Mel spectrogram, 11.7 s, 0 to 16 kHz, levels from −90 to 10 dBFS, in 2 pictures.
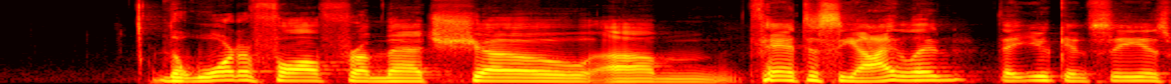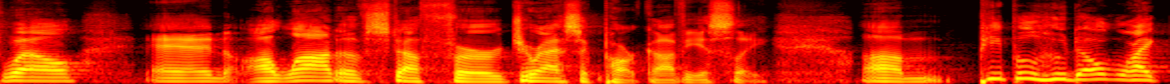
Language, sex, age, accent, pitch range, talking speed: English, male, 50-69, American, 140-185 Hz, 145 wpm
